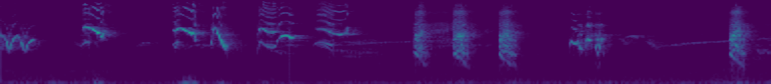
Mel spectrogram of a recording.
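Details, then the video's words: Oriental magpie-robin, locally kacer, giving fighting song as a lure for other birds: twisting whistles followed by a series of harsh buzzy rasping notes, with a thin drawn-out whistle in the background. "SUARA BURUNG kacer gacor NGEPLONG TARUNG ini paling AMPUH buat PANCINGAN kacer NYAUT EMOSI"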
